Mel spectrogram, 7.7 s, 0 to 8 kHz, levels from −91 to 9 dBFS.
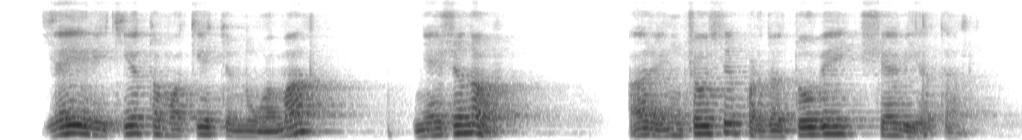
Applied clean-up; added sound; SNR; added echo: none; none; none; reverberation time 0.6 s.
